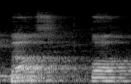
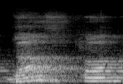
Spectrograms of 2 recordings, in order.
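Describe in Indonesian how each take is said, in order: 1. Bunyi s-nya berat dan bertekanan. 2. Bunyi s-nya berat dan bertekanan.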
